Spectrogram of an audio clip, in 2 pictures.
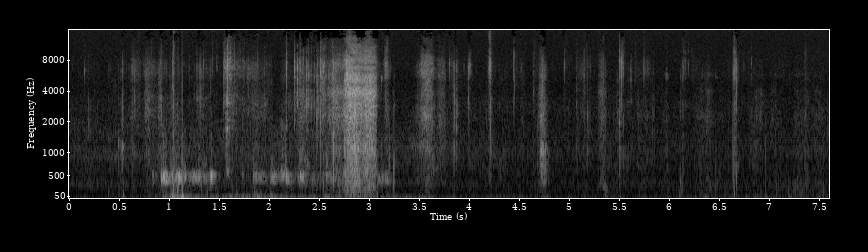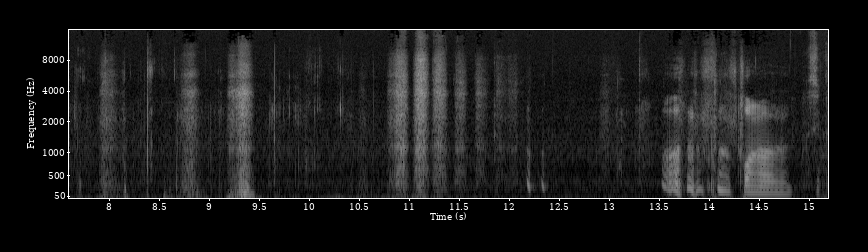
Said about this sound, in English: you really polished that mince pie off.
